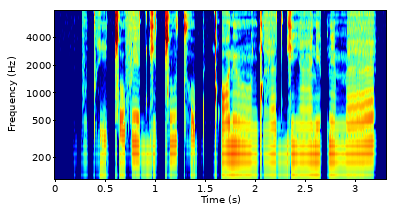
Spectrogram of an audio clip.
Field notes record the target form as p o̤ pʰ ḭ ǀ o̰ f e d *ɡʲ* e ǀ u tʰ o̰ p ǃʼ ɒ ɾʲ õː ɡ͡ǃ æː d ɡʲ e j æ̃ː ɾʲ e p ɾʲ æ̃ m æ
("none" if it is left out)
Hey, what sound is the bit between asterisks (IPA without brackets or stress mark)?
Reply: ɡʲ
